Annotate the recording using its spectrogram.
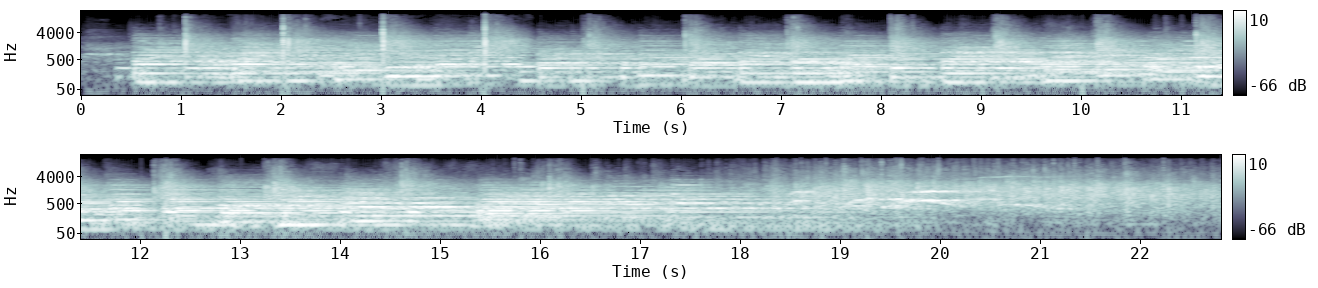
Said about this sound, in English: Come on, clap. Ready? Let's go.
